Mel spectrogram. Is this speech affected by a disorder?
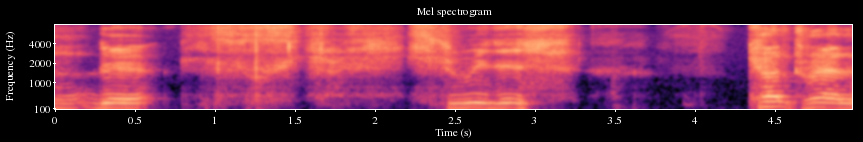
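Yes: cerebral palsy.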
